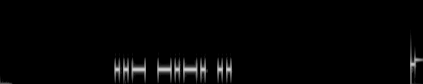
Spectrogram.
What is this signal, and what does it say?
Morse code, heard as a keyed tone, about 28 wpm, 700 Hz. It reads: UCI
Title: USA Call Sign Postfixes - 3 Letters 28wpm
